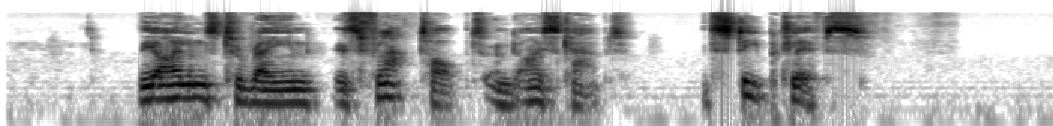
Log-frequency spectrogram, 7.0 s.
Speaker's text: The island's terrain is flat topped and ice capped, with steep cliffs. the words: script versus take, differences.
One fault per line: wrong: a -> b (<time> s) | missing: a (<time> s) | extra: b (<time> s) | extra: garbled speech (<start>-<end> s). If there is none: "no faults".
no faults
